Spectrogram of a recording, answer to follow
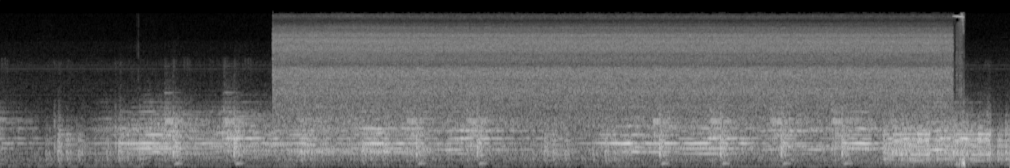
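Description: Music of short, repeating pitched figures. About three seconds in, a loud, steady hiss of television static comes in over it and cuts off abruptly at the end.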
